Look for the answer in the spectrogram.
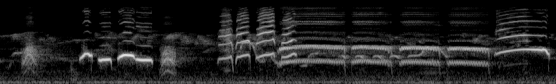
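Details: A male laughingthrush sings in a mature wild voice beside a churring female, to stimulate males: short clipped whistles, a fast burst of rising notes, then a long string of steady held whistles ending on a swelling note.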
